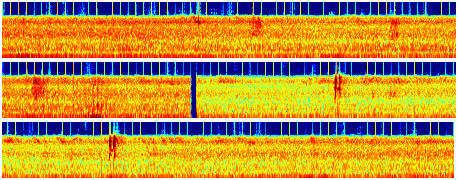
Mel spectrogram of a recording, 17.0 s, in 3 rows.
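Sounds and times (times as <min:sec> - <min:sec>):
low outdoor rumble: 0:00.0 - 0:17.0
sharp bird calls: 0:02.0 - 0:17.0
sharp click: 0:12.6 - 0:13.1.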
